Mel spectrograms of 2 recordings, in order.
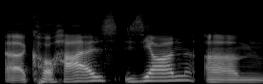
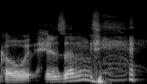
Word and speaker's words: Cohezion: Who this Cohezion? Do you know? Cohesion, I think they pronounce it or something. I don't know why there's a Z in there.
